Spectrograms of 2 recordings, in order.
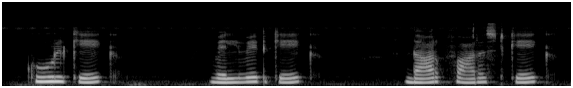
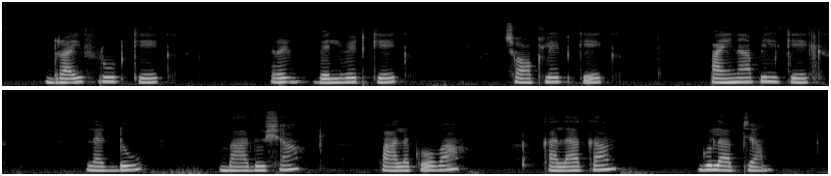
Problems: none marked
